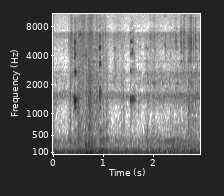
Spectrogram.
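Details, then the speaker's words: 1990 BMW E34 520, rear right side, over speed bumps and dips: short metallic chirps, metal-on-metal squeak from rear suspension; owner suspects the right-side shock rod sits too close to the strut mount, not confirmed. "звук доносится задней части автомобиля с правой стороны по ходу машины"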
